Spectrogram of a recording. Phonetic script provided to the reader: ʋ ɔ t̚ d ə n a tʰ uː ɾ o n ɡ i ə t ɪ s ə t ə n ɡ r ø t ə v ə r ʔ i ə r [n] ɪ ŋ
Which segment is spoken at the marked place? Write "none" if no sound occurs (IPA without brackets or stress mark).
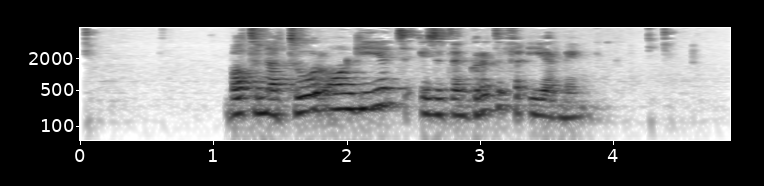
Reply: n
